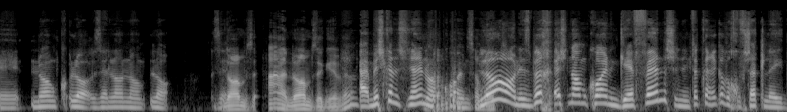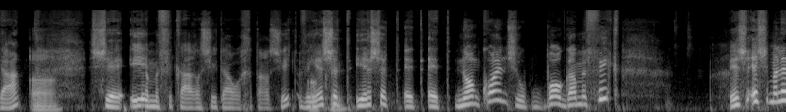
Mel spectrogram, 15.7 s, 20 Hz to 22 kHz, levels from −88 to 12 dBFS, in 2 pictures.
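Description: Right at 0.35 to 0.39 s there's a short concealed packet loss: about 20 ms of the call never reached the decoder, so the receiver carried the last bit of sound forward and blended back in. You hear it as a tiny smear in the speech.

From 2.55 to 2.80 s it turns into repeated packet loss with robotic sound. There are five holes, roughly 140 ms missing in total, the longest 56 ms. Over half that stretch is patched, so it goes choppy. It happens again from 4.31 to 5.55 s, with eight gaps of up to 38 ms. That's about 180 ms missing, but spread thinly, so it's intermittent roughness rather than constant buzz. At 9.21 to 9.33 s there are three gaps of up to 21 ms, about half the span filled in, giving a quick robotic flutter.

Back to single drops after that. Two 20 ms losses sit back to back at 11.51 to 11.59 s, enough to smudge whatever sound falls there. One more comes at 13.67 to 13.70 s. 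Each is a brief continuation of the previous sound before the real audio returns, heard as a small wobble.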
